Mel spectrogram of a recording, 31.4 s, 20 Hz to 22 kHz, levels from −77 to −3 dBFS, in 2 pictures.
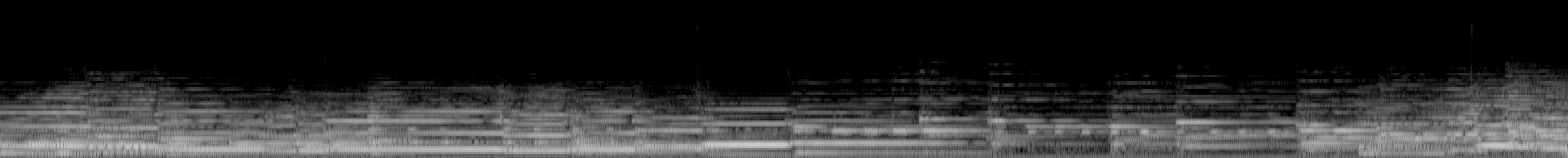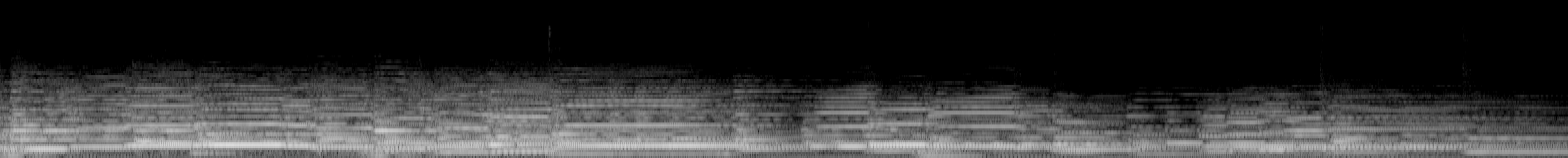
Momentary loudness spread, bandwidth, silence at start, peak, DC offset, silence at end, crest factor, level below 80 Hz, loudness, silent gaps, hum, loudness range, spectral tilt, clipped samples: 12 LU; 5 kHz; 0 s; -10 dBFS; under 0.1%; 0 s; 16 dB; -48 dBFS; -26 LUFS; none; none; 10 LU; -9.5 dB/octave; under 0.1%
